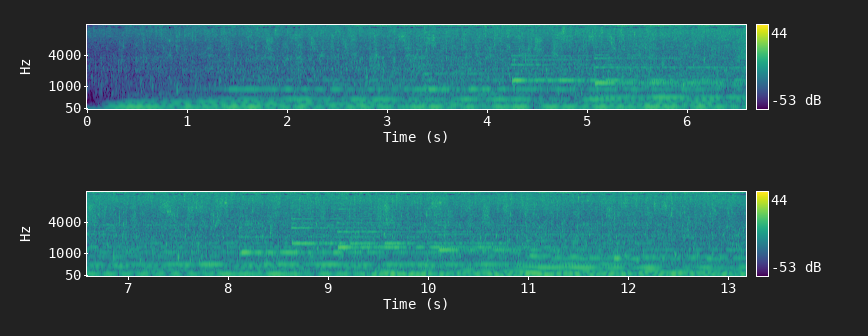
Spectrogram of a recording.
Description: Music Theta Waves

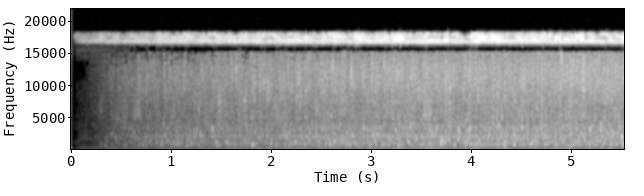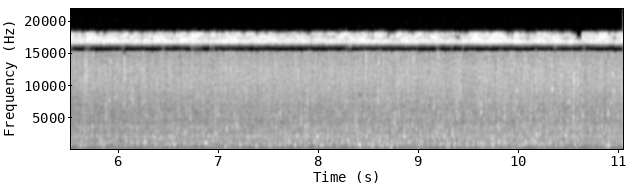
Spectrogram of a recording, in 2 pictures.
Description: Water

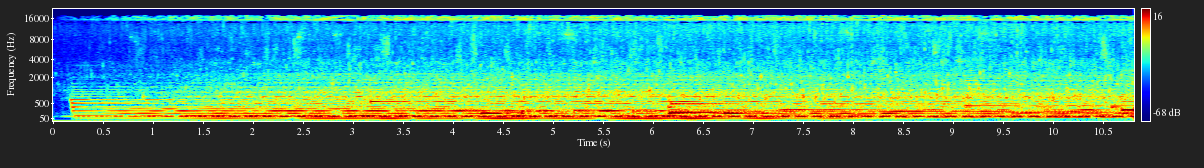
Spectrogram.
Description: Music Theta Waves; Premium Subliminals; Emotional Mastery

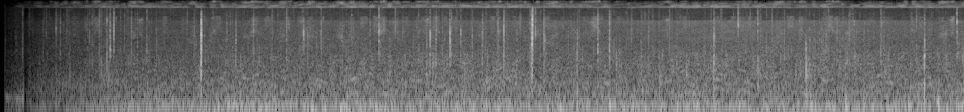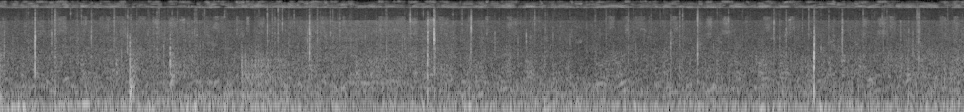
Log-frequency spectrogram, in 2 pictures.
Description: Fireplace; Reality Shifting

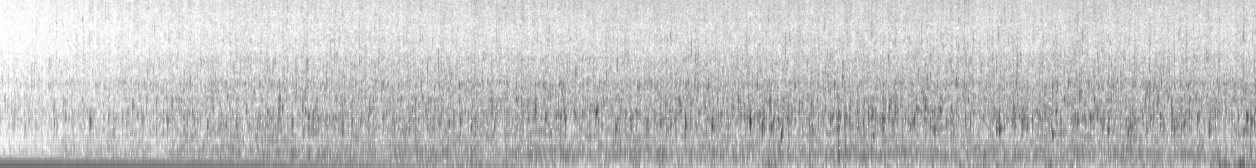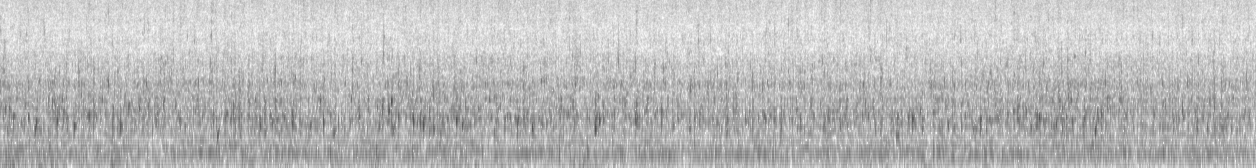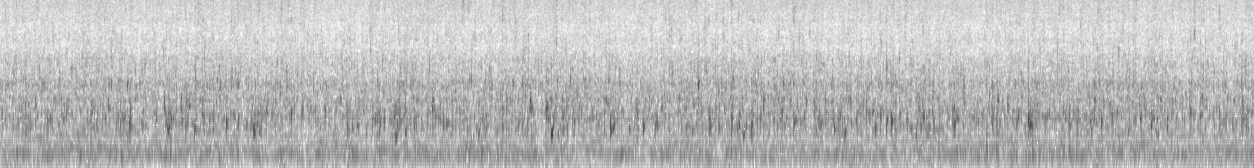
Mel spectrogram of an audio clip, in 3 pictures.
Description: Mountain Stream; Premium Subliminals; Success With Men

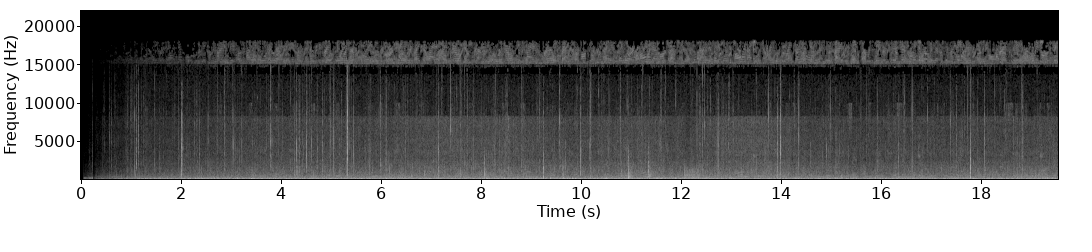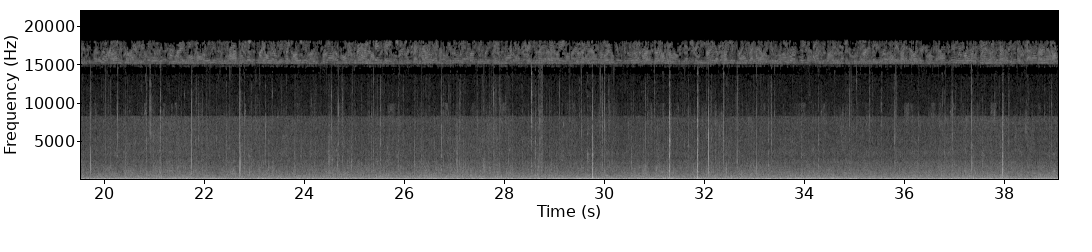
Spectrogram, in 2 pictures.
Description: Fireplace

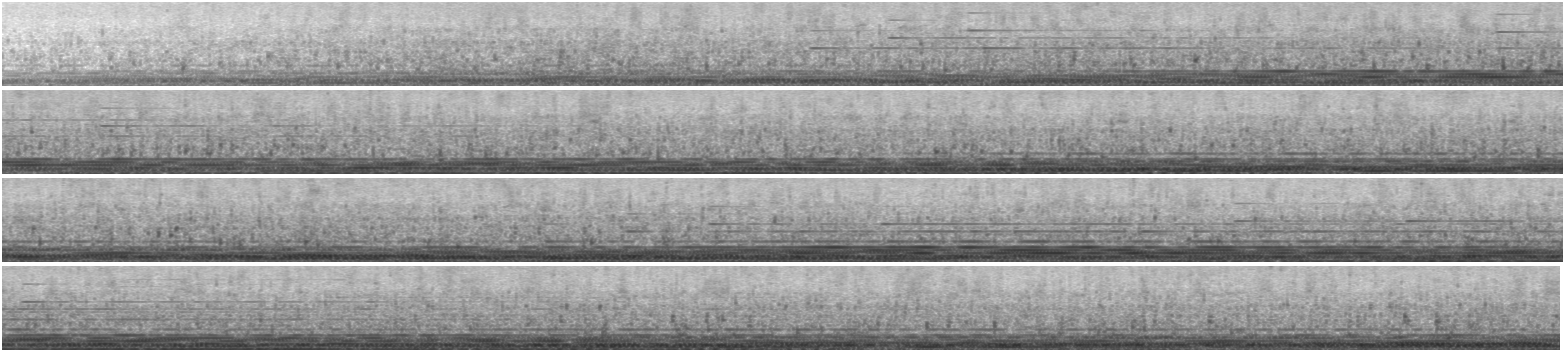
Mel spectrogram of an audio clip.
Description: Music; Premium Subliminals

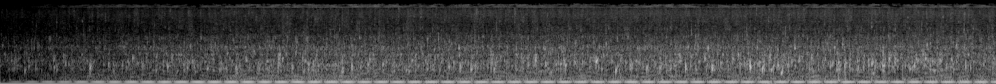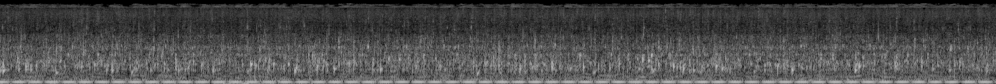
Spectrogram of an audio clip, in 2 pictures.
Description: Water Theta Waves; Premium Subliminals

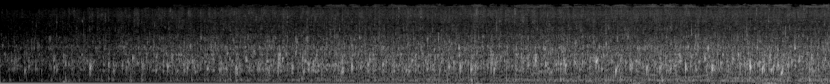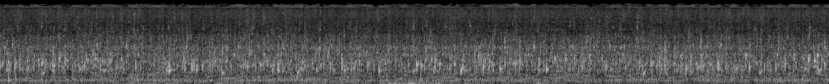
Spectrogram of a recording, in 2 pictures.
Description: Mountain Stream; Premium Subliminals

